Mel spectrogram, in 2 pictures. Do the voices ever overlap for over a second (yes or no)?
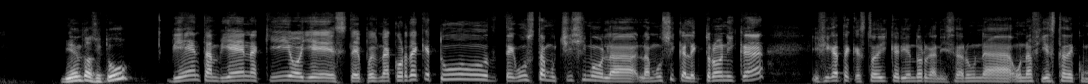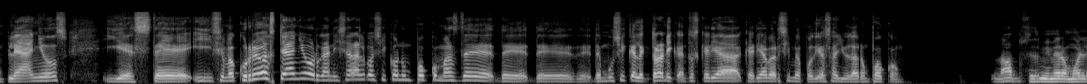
no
